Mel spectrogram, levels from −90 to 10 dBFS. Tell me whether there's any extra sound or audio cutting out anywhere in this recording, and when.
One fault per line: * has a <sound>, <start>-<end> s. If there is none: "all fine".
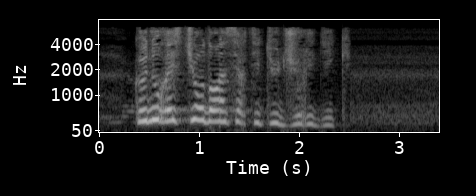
all fine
